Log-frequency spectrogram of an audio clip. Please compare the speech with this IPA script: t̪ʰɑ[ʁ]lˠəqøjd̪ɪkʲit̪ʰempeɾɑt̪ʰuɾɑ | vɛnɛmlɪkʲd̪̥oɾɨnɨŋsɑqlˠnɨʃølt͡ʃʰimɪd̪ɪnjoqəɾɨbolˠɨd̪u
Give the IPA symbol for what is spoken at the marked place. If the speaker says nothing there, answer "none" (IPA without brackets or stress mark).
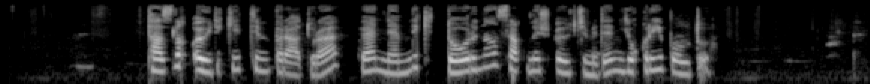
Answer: z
